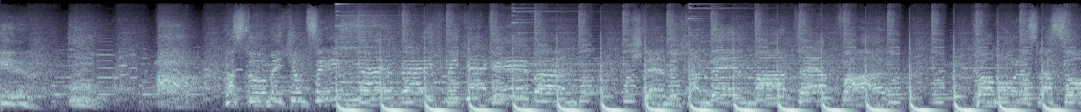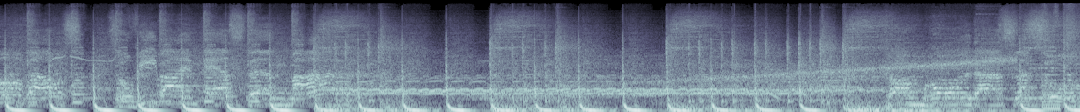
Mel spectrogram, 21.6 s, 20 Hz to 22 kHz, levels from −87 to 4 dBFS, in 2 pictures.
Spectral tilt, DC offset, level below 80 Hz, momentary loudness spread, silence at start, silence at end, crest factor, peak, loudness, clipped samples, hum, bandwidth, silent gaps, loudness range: -4 dB/octave; under 0.1%; -16 dBFS; 3 LU; 0 s; 0 s; 12 dB; 0 dBFS; -13 LUFS; under 0.1%; none; 19.5 kHz; none; 2 LU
